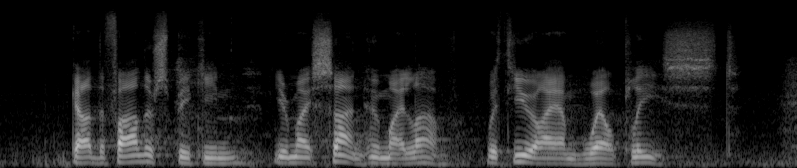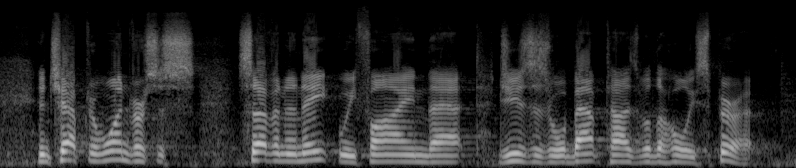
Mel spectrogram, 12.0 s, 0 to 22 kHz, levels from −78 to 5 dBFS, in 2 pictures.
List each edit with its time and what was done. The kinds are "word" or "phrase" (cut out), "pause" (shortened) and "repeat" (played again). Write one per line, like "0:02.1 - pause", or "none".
0:02.0 - pause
